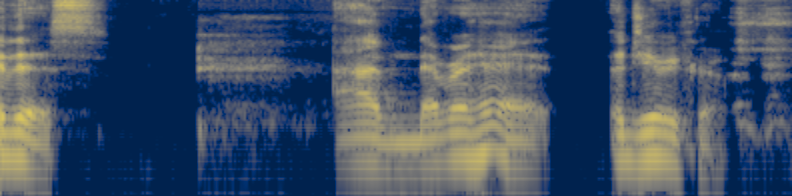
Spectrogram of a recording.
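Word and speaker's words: Jheri curl: Uh man, when you say Jerry Curl and it's J H E R I Curl, that's how you're supposed to spell it.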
